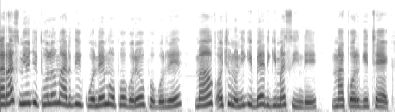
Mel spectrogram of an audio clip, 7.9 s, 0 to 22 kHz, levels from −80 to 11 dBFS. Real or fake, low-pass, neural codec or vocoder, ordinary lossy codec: real; 14.4 kHz; none; none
